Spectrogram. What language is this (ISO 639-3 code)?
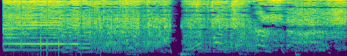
kat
